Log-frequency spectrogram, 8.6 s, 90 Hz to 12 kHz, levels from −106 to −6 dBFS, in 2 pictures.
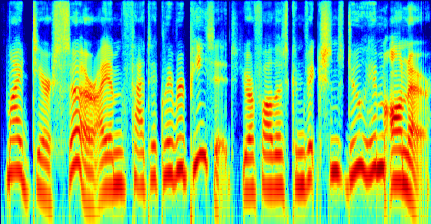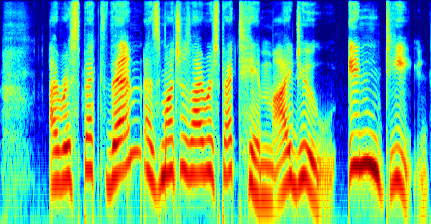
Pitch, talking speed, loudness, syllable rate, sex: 245 Hz, 175 wpm, -18 LUFS, 4.8 syllables/s, female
